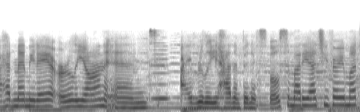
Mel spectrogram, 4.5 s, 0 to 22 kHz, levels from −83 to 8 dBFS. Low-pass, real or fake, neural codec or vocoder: 7.2 kHz; fake; codec, 16 kHz, 6 kbps, DAC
